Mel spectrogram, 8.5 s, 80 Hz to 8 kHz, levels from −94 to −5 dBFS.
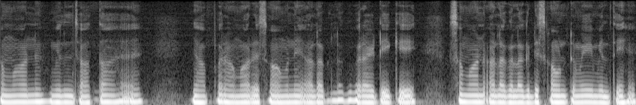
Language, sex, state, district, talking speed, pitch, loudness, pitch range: Hindi, male, Chhattisgarh, Sukma, 135 wpm, 135 Hz, -13 LUFS, 130-140 Hz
